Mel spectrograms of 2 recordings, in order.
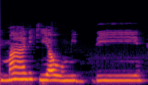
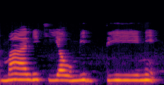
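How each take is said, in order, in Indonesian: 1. Vokal terakhir dihilangkan setelah vokal panjang. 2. Kata terakhir berakhir dengan vokal pendek. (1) "kalau kita matikan uh, ad-din tu, dia akan jadi" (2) "konsep asas asal ayat itu adalah"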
